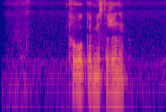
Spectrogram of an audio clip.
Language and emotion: Russian, neutral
